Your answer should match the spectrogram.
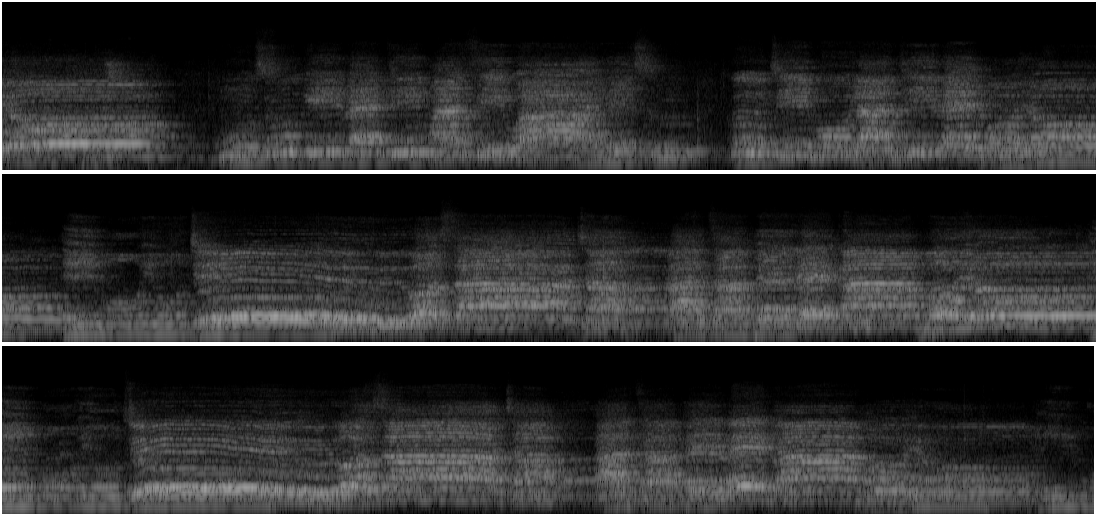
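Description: A church choir singing a cappella in several-part harmony, with a steady low bass part under the melody. The phrases run on with short breaks between lines, about two and seven seconds in.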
